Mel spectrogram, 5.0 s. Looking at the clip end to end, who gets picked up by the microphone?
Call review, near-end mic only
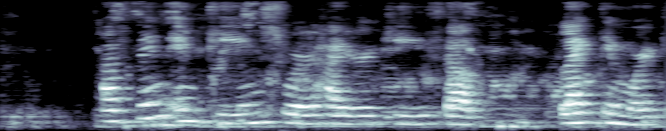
both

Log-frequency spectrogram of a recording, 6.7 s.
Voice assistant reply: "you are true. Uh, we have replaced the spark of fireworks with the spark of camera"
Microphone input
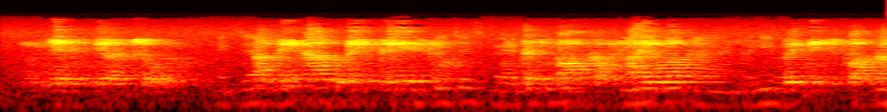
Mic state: both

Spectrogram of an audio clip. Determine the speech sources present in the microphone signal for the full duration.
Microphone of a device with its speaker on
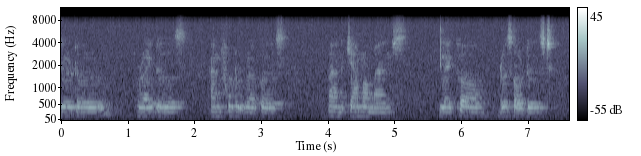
echo only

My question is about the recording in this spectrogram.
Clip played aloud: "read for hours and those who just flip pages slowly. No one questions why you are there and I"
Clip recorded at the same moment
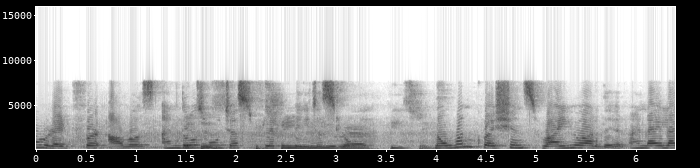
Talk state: both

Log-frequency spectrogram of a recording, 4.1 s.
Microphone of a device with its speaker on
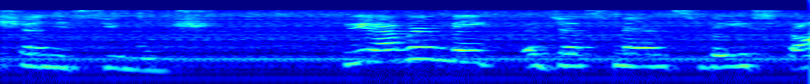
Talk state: echo only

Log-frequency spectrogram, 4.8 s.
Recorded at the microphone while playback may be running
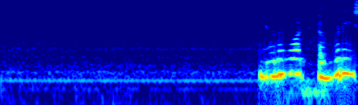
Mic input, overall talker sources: user only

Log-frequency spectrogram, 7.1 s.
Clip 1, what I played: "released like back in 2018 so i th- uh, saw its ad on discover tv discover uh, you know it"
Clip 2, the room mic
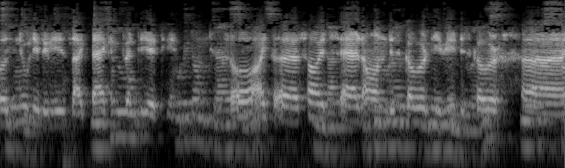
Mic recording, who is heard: both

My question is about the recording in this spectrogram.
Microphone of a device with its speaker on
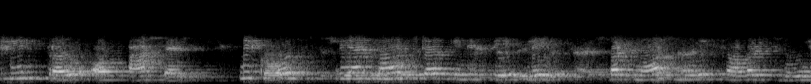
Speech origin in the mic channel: both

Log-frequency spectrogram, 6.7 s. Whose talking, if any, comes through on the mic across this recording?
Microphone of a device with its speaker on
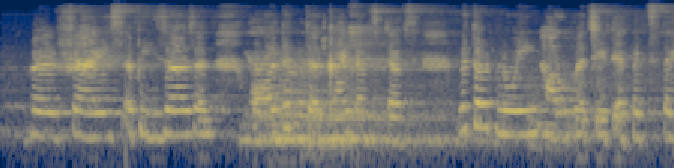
both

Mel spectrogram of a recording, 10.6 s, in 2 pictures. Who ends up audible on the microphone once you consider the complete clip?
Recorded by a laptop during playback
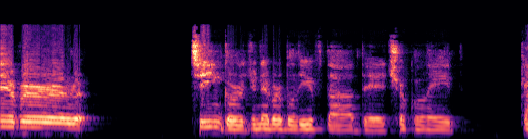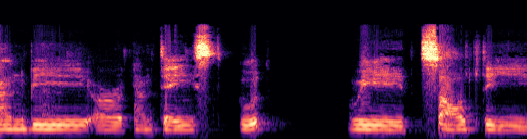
echo only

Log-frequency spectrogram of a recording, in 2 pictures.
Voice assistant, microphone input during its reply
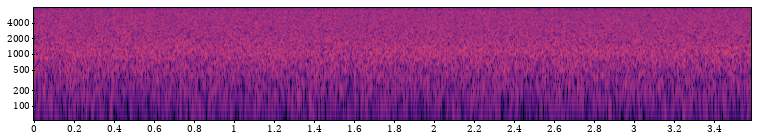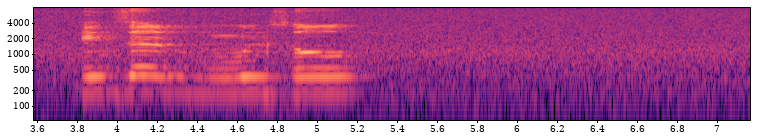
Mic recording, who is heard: user only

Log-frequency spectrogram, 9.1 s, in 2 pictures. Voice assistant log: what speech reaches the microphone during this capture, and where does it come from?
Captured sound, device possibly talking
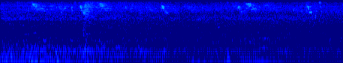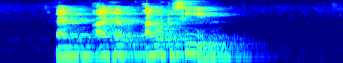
user only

